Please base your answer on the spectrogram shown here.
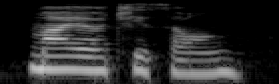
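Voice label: Maio Chisong, pronunciation guide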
